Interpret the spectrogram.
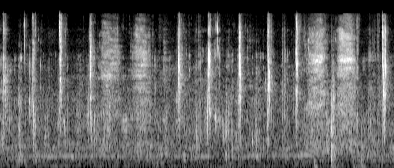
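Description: A person chewing a mouthful of rice and mutton close to the microphone: wet smacking of the mouth with sharp, irregular clicks, one or two a second.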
